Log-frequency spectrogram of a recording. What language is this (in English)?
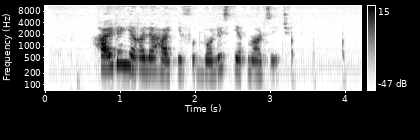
Armenian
